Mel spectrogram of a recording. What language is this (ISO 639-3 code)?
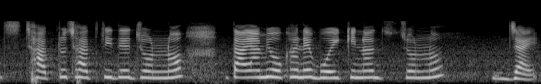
ben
